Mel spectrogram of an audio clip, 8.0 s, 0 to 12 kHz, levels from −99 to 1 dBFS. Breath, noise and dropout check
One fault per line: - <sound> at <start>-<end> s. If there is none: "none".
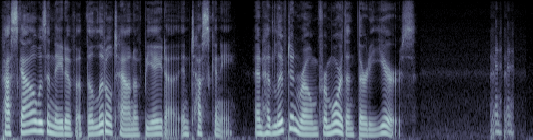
- laugh at 7.4-7.7 s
